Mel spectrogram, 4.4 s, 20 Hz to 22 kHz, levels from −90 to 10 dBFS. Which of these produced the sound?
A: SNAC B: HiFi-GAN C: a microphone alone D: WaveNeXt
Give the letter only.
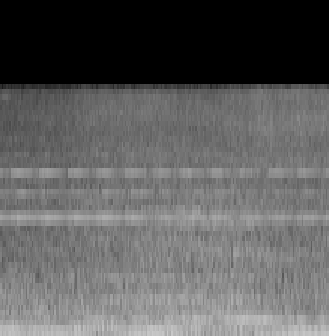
C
